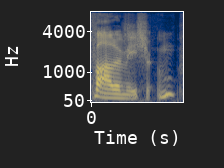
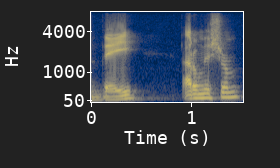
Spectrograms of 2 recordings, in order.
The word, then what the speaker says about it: Ba-Ado-Mishram: She doesn't like Ba-Ado-Mishram.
